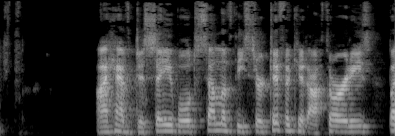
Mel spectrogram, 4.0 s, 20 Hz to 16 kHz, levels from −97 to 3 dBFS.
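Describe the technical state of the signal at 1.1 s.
At 1.1 s the speech signal is intact, with no audible fault at that moment.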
